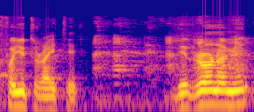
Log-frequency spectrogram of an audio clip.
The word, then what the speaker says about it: Deuteronomy: If I want you to write that word Deuteronomy in that way, the way you pronounce it, right. Yeah, it might be difficult for you to write it. Deuteronomy. It's called Deuteronomy. Not Deuteronomy. Amen.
